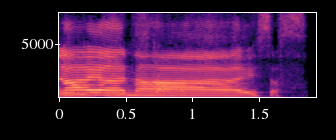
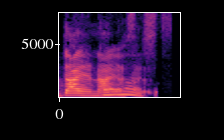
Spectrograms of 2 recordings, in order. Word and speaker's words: Dionysus: Dionysus. Dionysus. Sounds right. Dionysus. Not Dionysus. – Dionysus. – Dionysus. – Too much infamous on the I.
